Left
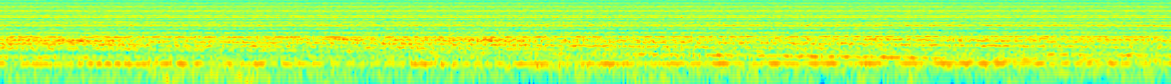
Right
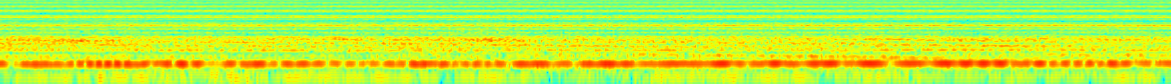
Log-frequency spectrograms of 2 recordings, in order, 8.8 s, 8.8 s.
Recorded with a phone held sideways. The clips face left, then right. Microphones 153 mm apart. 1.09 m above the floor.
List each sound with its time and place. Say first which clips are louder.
0.0 s a drone: right 4 dB; 50° right (ahead or behind)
